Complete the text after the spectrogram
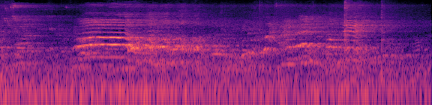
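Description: Young men call out to each other on the court.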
